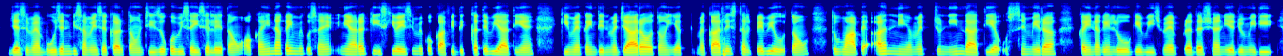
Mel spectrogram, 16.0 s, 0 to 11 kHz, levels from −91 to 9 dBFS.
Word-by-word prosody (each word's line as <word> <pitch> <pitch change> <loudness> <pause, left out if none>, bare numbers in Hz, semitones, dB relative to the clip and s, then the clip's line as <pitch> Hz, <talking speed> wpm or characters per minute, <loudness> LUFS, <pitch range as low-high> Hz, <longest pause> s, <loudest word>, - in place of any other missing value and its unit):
जैसे 120 +3 +2
मैं 125 0 +1
भोजन 140 +6 -1
भी 160 - -6
समय 130 -3 -2
से 135 0 0
करता 120 -1 +1
हूँ, 120 0 -6
चीज़ों 125 +3 -3
को 150 - -1
भी 145 +1 -4
सही 130 -3 0
से 130 - -2
लेता 115 -1 -1
हूँ। 120 +1 -4
और - - -3
कहीं 140 +1 -2
न 165 0 +3
कहीं 160 - +4
मेरे 155 -1 -8
को - - -7
समझ 140 - -2 0.2
नहीं 150 - +2
आ 140 - +4
रहा 150 - +5
कि 170 - -1
इसकी - - -3
वजह 145 -1 +5
से 160 - -12
मेरे 155 - -7
को 155 - -4
काफ़ी 120 +4 +3
दिक्कतें 125 +5 0
भी 150 -1 +2
आती 125 -1 +3
हैं 125 +2 +1 0.4
कि 140 - 0
मैं 135 0 0
कहीं 135 0 0
दिन 130 0 +1
में 135 0 0
जा 115 - +9
रहा 140 +1 +6
होता 130 -1 -1
हूँ 130 - -4
या 130 -2 -2 0.2
मैं 125 - -3
कार्यस्थल 140 +2 +1
पे 150 - +4
भी 160 +1 0
होता 130 -4 -2
हूँ। 130 +4 -4 0.3
तो 145 - -4
वहाँ 130 -4 +4
पे - - +2 0.2
अनियमित 145 -3 -4
जो 145 - -8
नींद 145 +3 -5
आती 125 0 +2
है 130 - +3
उससे 150 +3 -8
मेरा 140 0 +3 0.3
कहीं 135 0 +3
न - - +2
कहीं 135 0 -1
लोगों 135 0 -1
के 135 -1 +2
बीच 125 -1 -4
में 130 0 +3
प्रदर्शन 130 +2 0
या 130 0 +3
जो 130 - -3
मेरी 130 0 -2
135 Hz, 275 wpm, -25 LUFS, 125-145 Hz, 0.4 s, जा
